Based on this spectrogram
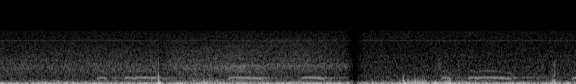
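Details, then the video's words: Two Great Horned Owls trade deep, soft hoots in the very early morning of 7 November 2009 in Pittsfield, Massachusetts: several low, mellow notes in loose series, one voice slightly higher, over a steady low rumble. "Great Horned Owls"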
